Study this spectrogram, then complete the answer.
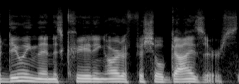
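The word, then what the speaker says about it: Geysir: in in origin but that would be g-e-y-s-i-r yes geyser okay that's how I pronounce it in Icelandic sure I wonder how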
